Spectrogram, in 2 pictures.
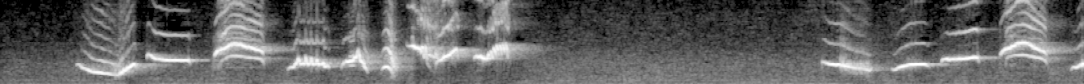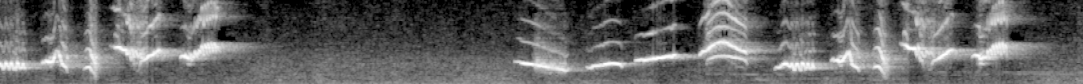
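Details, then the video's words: Long-tailed shrike in full energetic song, used as a lure to make other shrikes answer: bursts of sharp, rising and falling high chirps and whistles, each burst about two seconds long and repeated three times with quiet gaps between. "burung cendet gacor FULL EMOSI pancingan CENDET AGAR NYAUT"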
